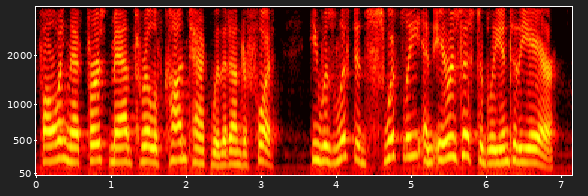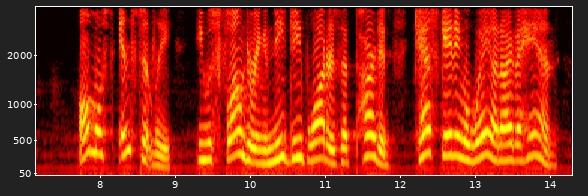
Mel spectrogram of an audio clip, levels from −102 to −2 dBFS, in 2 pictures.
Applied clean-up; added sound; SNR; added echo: none; none; none; none.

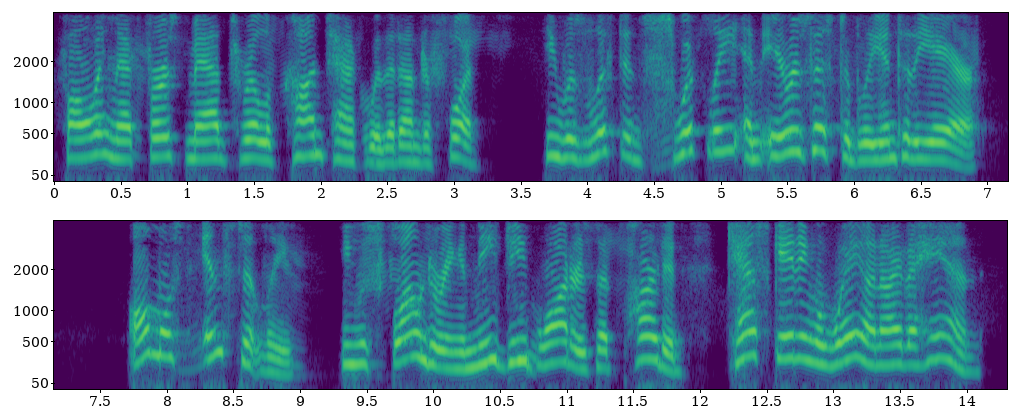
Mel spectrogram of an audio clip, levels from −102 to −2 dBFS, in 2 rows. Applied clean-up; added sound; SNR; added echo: neural mask model Resemble Enhance denoiser.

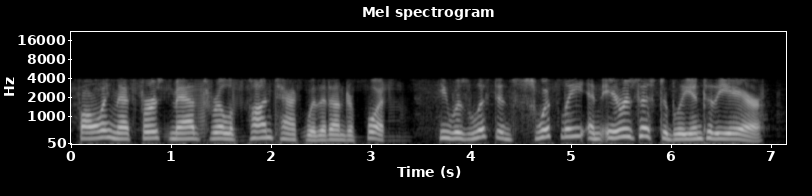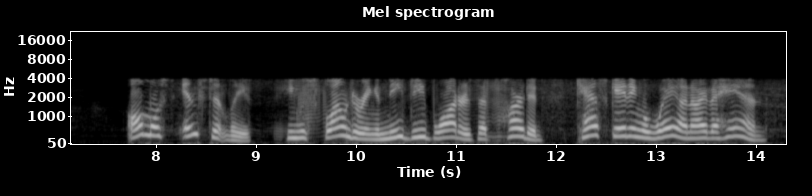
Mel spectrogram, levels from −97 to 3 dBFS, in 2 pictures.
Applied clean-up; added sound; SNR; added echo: neural separator model SepFormer WHAM!.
